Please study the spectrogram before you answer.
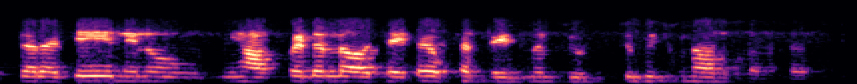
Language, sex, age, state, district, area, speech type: Telugu, male, 30-45, Andhra Pradesh, Srikakulam, urban, conversation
